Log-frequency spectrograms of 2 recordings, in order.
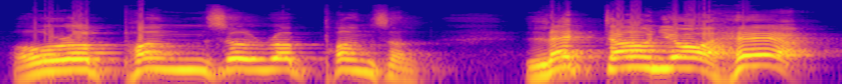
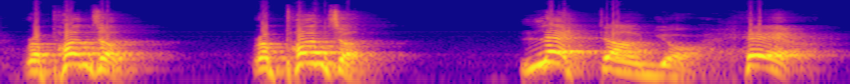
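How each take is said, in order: First: High ringing call, drawn out slowly; loud call. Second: High ringing call up to a tower; loud call. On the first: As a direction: cry it up to the window, loud and high. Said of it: "she called out". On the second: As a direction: call out loud and high, slowing on the last words. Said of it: "she would cry". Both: A narrator's reading.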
